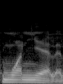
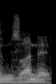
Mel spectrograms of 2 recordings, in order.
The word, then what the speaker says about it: Mzwanele: Zwanele, not Mwanyele, like they had it on our script. No, right? I've got it right, but pronunciation is Mzwanele.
